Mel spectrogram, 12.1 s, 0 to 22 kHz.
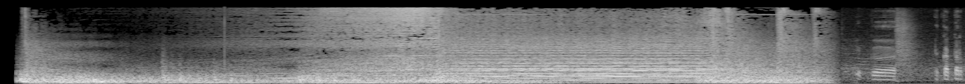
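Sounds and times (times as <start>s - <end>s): intro music: 0.2s - 10.4s.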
